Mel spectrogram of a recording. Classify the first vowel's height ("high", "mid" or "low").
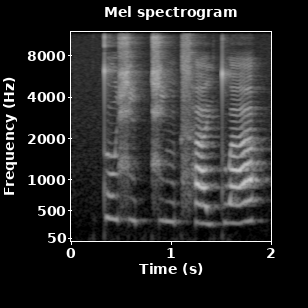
mid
